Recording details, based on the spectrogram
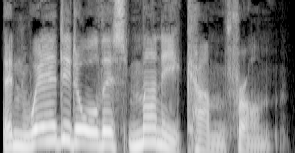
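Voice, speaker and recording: A man's voice: expressive, unhurried, breathy edge, no room sound, exaggerated voice. A twitchy, vindictive officer barks accusations in a raised, strained voice, done by a male narrator. The audiobook recording is close and dry. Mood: angry, barking. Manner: barking, shrill. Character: angry, edgy British officer, male, vindictive.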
